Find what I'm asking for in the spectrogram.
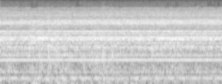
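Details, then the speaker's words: AUTOONE LED headlight bulbs fitted in housings on a bullnose Ford truck: faint steady whir with a high tone over a low hum from the built-in cooling fans in both headlights, running normally. "that's the noise I was hearing and thought something was coming down the rail road it was both of the cooling fans in these new headlights"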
